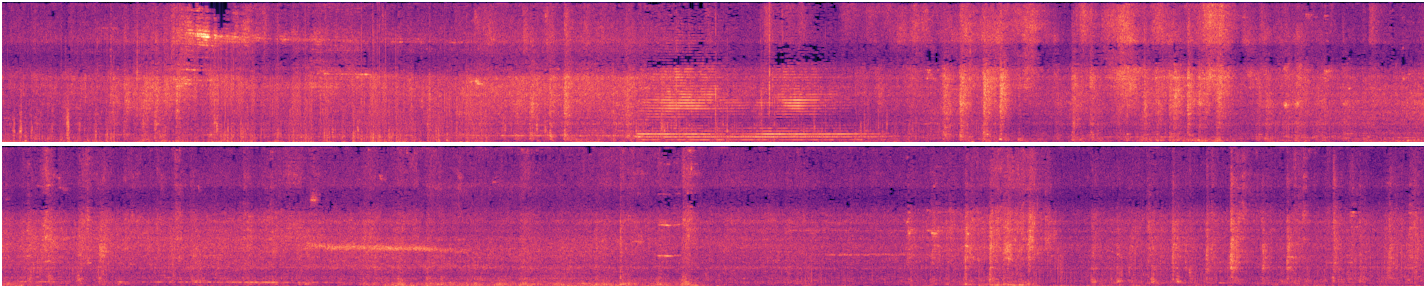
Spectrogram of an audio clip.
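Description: Suburban electric local train running over the rails at speed, with steady rumble and wheel clatter over joints and points. A train horn sounds for about two and a half seconds, starting around six seconds in, and a falling wheel squeal follows about halfway through.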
